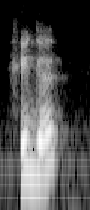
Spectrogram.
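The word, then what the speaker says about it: hygge: Euh, ben, il, nous proposait de parler du hedge, qu'il faut prononcer Hugue.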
